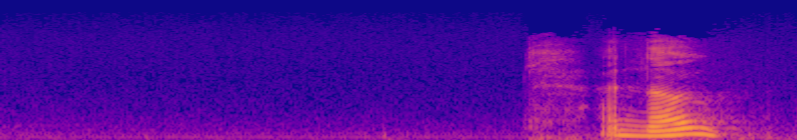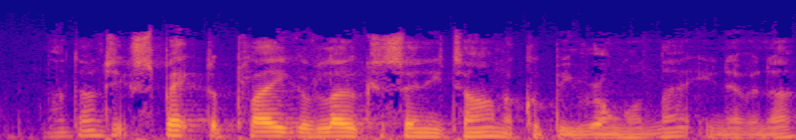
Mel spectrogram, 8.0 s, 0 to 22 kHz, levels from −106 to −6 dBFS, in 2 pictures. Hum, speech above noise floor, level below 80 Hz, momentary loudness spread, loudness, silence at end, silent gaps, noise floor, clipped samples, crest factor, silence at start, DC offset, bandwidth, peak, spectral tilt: 50 Hz at -70 dBFS; 36 dB; -58 dBFS; 14 LU; -34 LUFS; 0 s; none; -69 dBFS; under 0.1%; 20 dB; 2.65 s; under 0.1%; 10 kHz; -16 dBFS; -5.5 dB/octave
